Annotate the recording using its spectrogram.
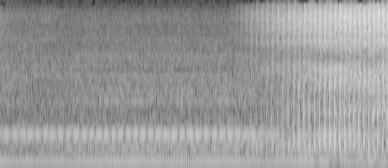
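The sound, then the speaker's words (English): An electromagnetic pelvic floor treatment chair, the M. Seller chair at a clinic, recorded on a phone: a steady electrical hum, then a loud, rapidly pulsing rattling buzz kicks in for the final second and a half, with no voices. “Okay, so I thought I would just do a quick recording on my phone, on the chair, on the M. Seller chair.”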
